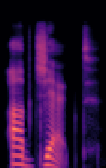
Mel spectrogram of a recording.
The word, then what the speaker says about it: object: The word is object. The pronunciation has two syllables. Object. Object. The stress is on the second syllable.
